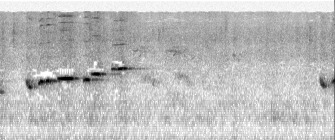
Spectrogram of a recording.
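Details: Munchique Wood-Wren (Henicorhina negreti), endemic to Colombia, singing at Alto La Eme: a rapid series of clear, high whistled notes rising slightly over about a second, then a pause and a new phrase beginning.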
